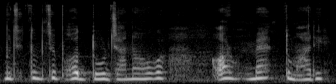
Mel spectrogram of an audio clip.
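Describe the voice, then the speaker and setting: A woman's voice: high-pitched, steady tone, brisk, mellow. A woman voicing a sensitive, teasing young man in a storybook reading, in her own plain voice. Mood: tearful. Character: young man, emotional, teasing, secretly sad.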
